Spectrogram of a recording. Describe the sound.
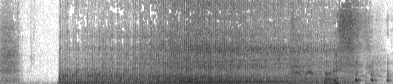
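A person makes a helicopter noise with their mouth, a steady low throbbing whir with rapid rhythmic chopping that starts abruptly after a brief pause, holds loudly for about four seconds, then breaks off.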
